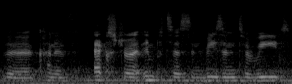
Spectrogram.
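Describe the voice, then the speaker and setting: A woman responds to a lecture as a discussant on stage. Her voice sits a little low and she speaks hesitantly with frequent ums. The hall recording carries steady background noise. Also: normal speed. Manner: hesitant, many ums, warm thanks. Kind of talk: academic panel remarks.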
